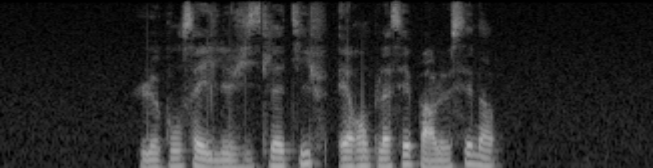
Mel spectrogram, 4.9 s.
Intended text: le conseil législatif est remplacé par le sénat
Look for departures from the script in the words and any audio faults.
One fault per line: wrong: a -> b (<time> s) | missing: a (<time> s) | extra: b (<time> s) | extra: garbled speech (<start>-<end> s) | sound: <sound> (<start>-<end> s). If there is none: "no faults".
no faults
